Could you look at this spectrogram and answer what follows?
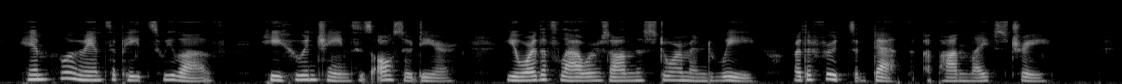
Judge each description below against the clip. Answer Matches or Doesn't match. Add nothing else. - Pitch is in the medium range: Matches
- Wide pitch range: Doesn't match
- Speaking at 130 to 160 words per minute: Matches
